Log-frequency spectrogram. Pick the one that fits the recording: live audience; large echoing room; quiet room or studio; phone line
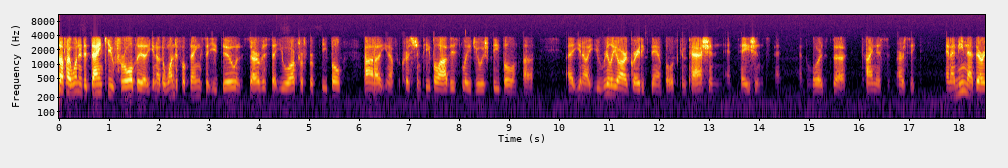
phone line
